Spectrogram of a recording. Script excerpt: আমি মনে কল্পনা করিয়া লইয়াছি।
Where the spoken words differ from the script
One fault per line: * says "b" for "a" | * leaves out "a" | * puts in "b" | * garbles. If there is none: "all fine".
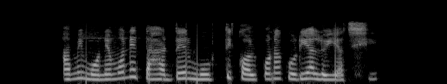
* puts in "মনে তাহাদের মূর্তি"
